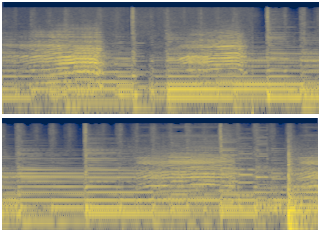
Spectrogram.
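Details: A domestic cow gives long, low moos over steady background music; cows likely moo to keep in contact with the herd and express their feelings.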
